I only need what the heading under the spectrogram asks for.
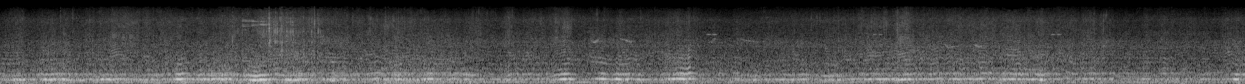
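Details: Steady drone of many honeybees at the entrance of a Top Bar Hive, foragers taking off and landing; a sustained low hum with a higher overtone and small swells as individual bees pass nearby.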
